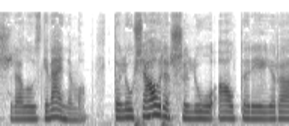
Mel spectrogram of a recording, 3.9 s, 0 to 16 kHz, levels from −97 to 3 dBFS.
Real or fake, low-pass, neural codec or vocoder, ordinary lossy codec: real; 14.4 kHz; none; MP3, 48 kbps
